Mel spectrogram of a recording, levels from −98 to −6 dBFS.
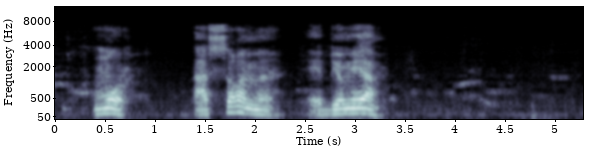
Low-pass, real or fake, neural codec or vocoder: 7.2 kHz; fake; codec, 16 kHz, 4 kbps, FreqCodec, smaller model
